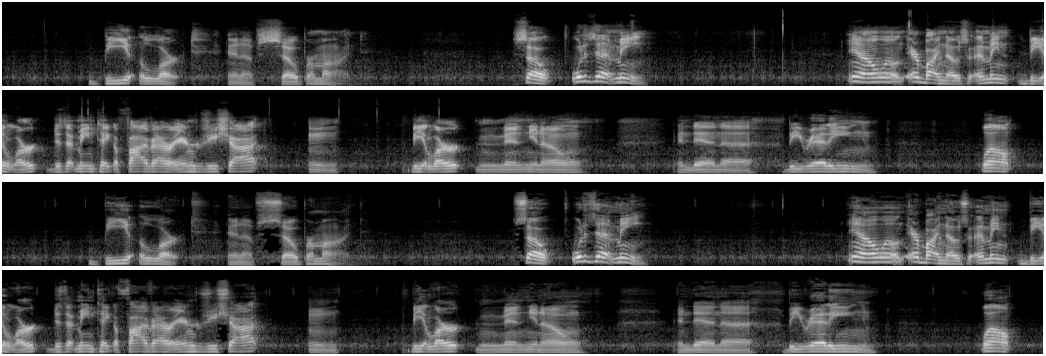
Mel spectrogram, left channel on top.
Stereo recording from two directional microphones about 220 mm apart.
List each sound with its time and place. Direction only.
1.0 s speech: 10° right (ahead or behind)
5.2 s speech: 15° right (ahead or behind)
8.5 s speech: 20° right (ahead or behind)
13.5 s speech: 25° right (ahead or behind)
14.5 s speech: 15° right (ahead or behind)
20.2 s a man's voice: 20° right (ahead or behind)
